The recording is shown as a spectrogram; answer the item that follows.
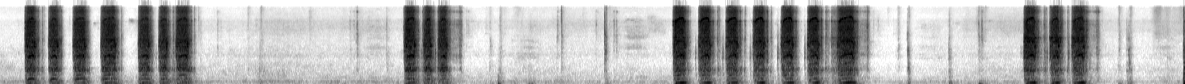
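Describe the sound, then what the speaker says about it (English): Four bursts of a high-pitched power drill with a countersink bit whirring into elm wood, each a rapid series of short pulses, close by, with quiet pauses between. "I've got a countersunk bit on my drill. Just gonna tidy these up a little bit."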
